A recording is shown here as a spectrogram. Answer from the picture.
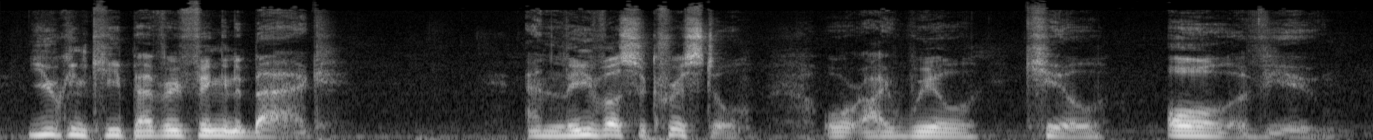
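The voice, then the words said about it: Raised, loud threatening voice. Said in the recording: “raise my voice.”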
